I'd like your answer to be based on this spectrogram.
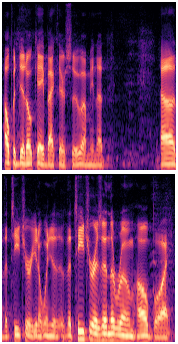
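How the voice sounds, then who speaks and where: A man with a West Texas accent and twang gives an informal teaching sermon in a folksy, halting, plain-spoken way. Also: low-pitched, steady tone, a bit bright, clear, resonant tone. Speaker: congregation teacher giving the sermon. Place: reverberant hall at a worship service. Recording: long reverberation of a hall.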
